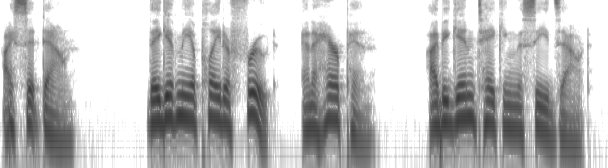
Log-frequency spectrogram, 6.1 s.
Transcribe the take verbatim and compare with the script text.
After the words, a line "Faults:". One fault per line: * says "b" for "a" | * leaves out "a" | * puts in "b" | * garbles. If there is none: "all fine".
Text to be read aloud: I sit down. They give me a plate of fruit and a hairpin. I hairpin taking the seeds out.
I sit down. They give me a plate of fruit and a hairpin. I begin taking the seeds out.
Faults:
* says "begin" for "hairpin"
